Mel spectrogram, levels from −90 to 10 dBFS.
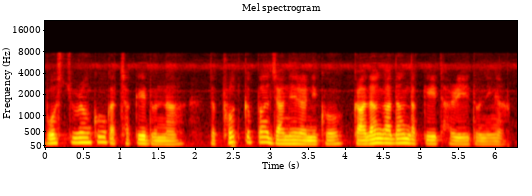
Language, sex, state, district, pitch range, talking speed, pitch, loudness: Garo, male, Meghalaya, West Garo Hills, 105-135 Hz, 95 wpm, 115 Hz, -20 LUFS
